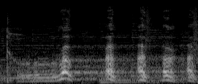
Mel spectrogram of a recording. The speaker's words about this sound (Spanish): Pero a diferencia del primero, entró con miedo y les ladró con furia.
